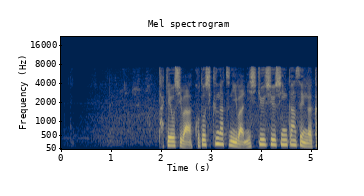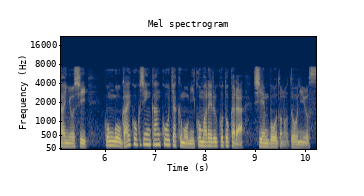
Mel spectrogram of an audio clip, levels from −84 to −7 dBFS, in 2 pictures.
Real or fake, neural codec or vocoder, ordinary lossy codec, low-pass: real; none; none; 7.2 kHz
